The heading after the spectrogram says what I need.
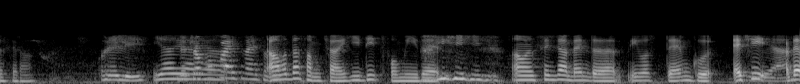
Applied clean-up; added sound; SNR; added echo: none; none; none; none.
